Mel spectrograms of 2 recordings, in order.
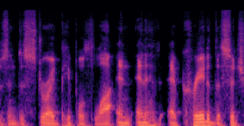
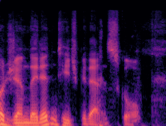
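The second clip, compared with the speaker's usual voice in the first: ordinary talk, nothing marked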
